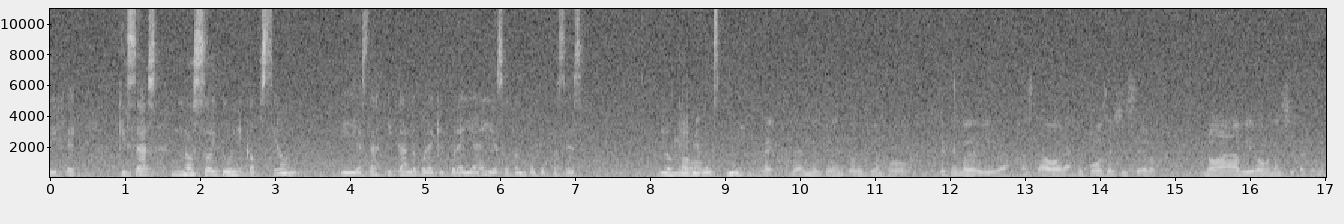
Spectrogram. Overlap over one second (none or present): none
